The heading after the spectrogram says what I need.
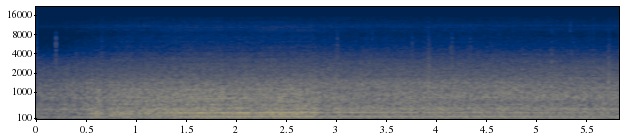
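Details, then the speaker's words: BMW E36 M3 after a few burnout launches: a steady low droning rumble under the engine note that swells every time the throttle is applied. Driveline rumble under acceleration; owner suspects the centre support bearing or guibo. "like constant now every time you hit the accelerator that's real Dutch"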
